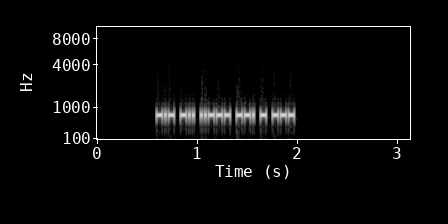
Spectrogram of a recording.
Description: Morse code, heard as a keyed tone, about 57 wpm, 700 Hz. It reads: KD2GTO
